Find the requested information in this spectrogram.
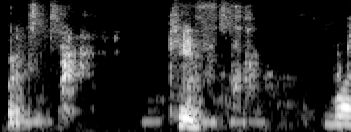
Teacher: Como si después de la K siguiera inmediatamente la T en el caso de work. Y como si después de la S en el caso de kiss siguiera inmediatamente la T. Nunca suena esta E.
